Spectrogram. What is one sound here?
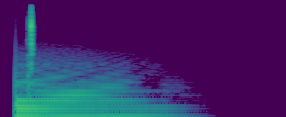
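A sharp click is followed by a deep, fading boom from a game menu.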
